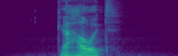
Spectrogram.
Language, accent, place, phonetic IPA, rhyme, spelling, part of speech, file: German, Germany, Berlin, [ɡəˈhaʊ̯t], -aʊ̯t, gehaut, verb, De-gehaut.ogg
- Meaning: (verb) past participle of hauen; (adjective) 1. scheming, shifty, sly, cunning 2. sexually experienced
